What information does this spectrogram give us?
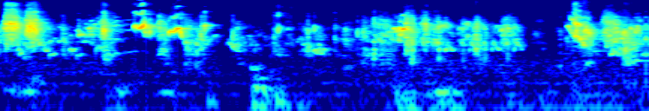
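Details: Budgerigars kept as pets give cheerful chatter: high scratchy squawks and warbled twitters in uneven bursts, a quieter stretch midway and a loud burst of chirping at the end.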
